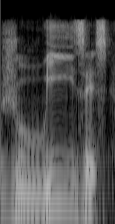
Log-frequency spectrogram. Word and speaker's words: juízes: Pronuncia a palavra juízes. Não, juízes. 3 sílabas. Juízes.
